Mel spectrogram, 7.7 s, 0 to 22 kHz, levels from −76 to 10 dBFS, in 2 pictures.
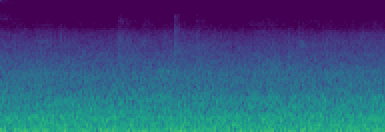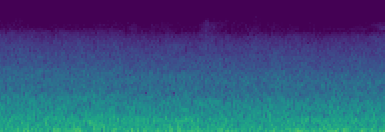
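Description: From the start to 5.08 s, the audio runs hurried and sits about two semitones sharp, then drops abruptly to its natural speed and pitch. This is a section at the wrong speed, playing 1.13 times too fast, likely from being fitted to the wrong clock.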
